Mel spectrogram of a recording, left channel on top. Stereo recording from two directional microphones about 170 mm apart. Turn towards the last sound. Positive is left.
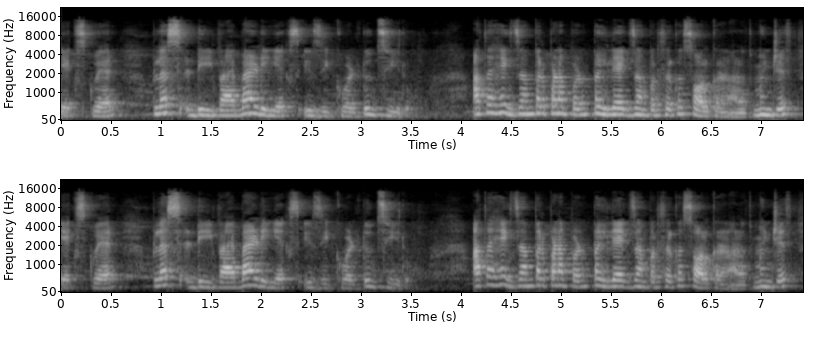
turn(degrees=-20)  # may be behind; listen again after turning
